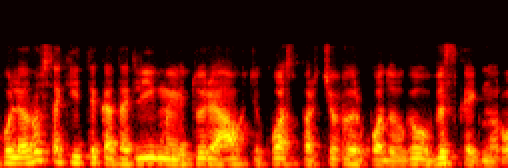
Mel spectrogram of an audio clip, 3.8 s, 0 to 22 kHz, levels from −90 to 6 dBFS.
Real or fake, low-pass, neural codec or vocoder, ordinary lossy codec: real; 7.2 kHz; none; Opus, 64 kbps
